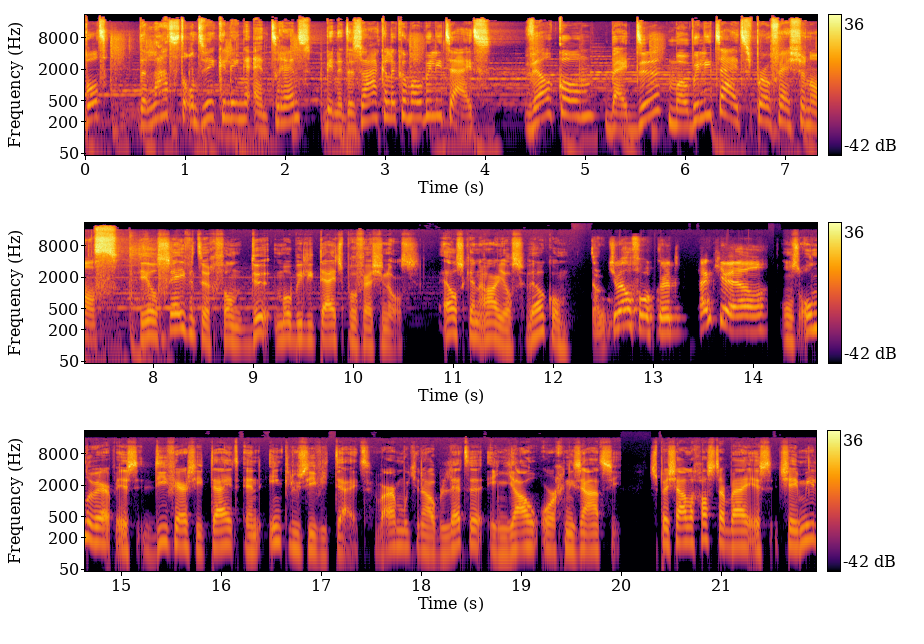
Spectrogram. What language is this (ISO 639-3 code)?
nld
